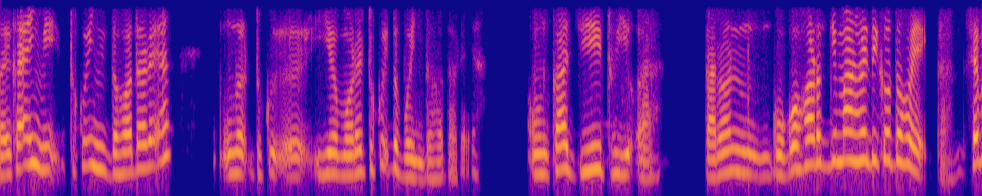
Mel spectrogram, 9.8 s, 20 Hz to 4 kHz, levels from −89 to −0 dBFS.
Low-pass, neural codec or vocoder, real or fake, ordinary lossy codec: 3.6 kHz; none; real; none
